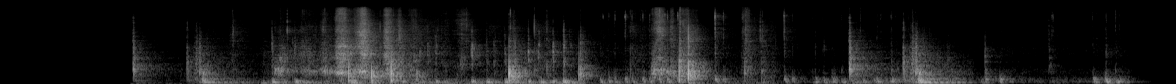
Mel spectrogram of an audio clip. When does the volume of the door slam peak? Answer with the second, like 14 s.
9 s.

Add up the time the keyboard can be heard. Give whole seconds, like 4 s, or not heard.
9 s.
